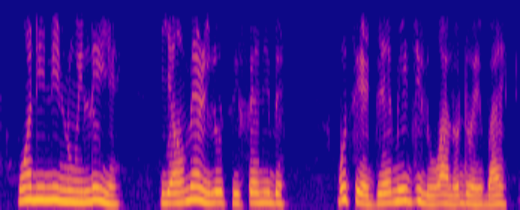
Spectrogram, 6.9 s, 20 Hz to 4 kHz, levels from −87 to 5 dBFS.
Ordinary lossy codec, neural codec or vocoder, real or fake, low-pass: none; none; real; 3.6 kHz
